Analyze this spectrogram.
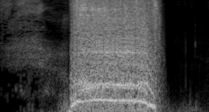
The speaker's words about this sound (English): Oh, but he's got his headphones on, so if I scream really loud, it'll burst his eardrums.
